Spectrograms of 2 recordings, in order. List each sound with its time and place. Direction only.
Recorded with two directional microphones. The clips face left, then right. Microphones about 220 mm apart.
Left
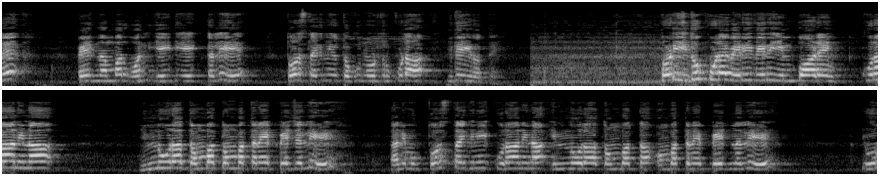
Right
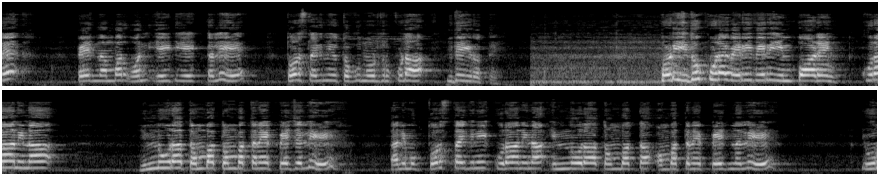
0.7 s a man's voice: 20° right (ahead or behind)
6.6 s a man's voice: 25° right (ahead or behind)
10.2 s speech: 30° right (ahead or behind)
